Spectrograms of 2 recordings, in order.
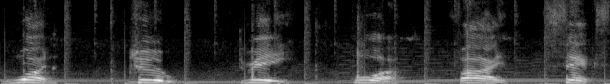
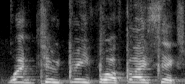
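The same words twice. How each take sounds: First: The count is said slowly. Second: The count is said as fast as possible.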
